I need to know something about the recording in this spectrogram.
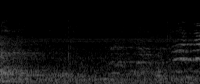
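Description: Quiet hall room tone in a short pause in a man's spoken lecture, his last word fading at the start. A faint voice-like sound comes near the end, just before he speaks again.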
